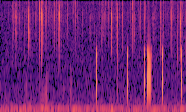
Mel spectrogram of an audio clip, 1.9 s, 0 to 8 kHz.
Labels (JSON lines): {"label": "biophony, knock croak", "recorder": "SoundTrap 300"}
